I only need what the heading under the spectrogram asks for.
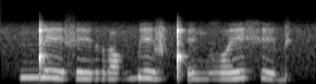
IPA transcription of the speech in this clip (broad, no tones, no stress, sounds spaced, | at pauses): ŋ͡ǃ eː s eː r ɒ ɡ͡b e v ǃʼ e ŋ ʁʷ eː x e d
